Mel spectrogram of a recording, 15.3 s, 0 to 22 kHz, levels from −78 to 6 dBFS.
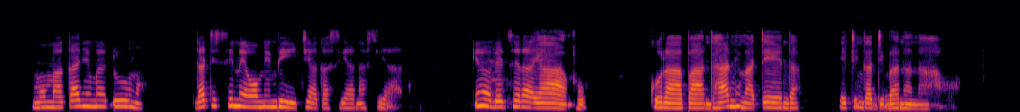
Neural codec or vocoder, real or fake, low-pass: codec, 16 kHz, 4 kbps, X-Codec, HuBERT features, trained on balanced general audio; fake; 7.2 kHz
